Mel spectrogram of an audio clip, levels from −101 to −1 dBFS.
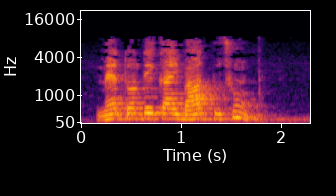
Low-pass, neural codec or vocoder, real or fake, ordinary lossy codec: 10.8 kHz; none; real; MP3, 32 kbps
